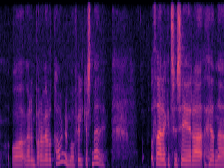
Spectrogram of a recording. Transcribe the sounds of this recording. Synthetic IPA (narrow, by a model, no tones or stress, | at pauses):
ɔɣvɛɾðʏmpaːɾavɛːɾawt̪ʰaːwnʏmɔɣfɪlcast̪mɛːðɪ | ɔθaðɛɾɛhcɛt̪sɛmseːjɪɾaðçjɛt̪na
